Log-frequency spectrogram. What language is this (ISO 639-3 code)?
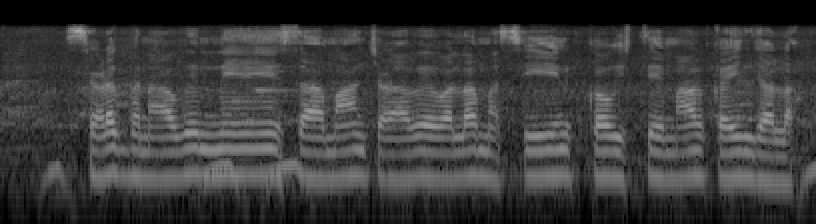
bho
